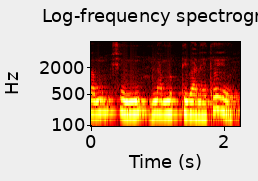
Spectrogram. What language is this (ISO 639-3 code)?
ccp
